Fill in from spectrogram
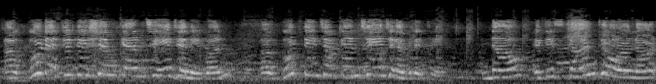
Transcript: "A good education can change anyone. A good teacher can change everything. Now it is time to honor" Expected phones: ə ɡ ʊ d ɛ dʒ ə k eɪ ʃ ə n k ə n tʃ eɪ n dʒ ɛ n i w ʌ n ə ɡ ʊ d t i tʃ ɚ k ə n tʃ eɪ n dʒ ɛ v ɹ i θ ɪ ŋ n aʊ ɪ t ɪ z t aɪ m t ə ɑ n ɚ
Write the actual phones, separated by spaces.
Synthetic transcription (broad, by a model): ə ɡ ʊ d ɛ dʒ ə k eɪ ʃ ə n k ə n tʃ eɪ n dʒ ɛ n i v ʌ n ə ɡ ʊ d t i tʃ ɚ k ə n tʃ eɪ n dʒ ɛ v ɹ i t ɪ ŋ n aʊ ɪ t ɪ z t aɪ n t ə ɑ n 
